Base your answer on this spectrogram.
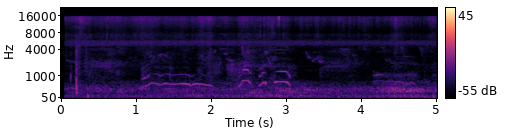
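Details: Dolphin, a nine-week-old male Weimaraner puppy, outdoors running around with his father Pretzel and his friend Pizza: a series of high, wavering whining yelps that rise and fall, with his name called out shortly after.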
